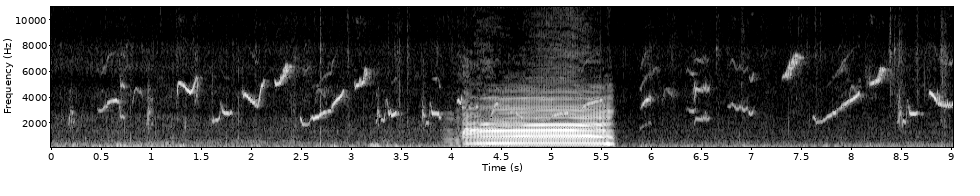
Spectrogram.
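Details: A cow in a herd of tame cows roaming a road in search of food gives one loud, rich moo lasting over a second, with small birds chirping around it.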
